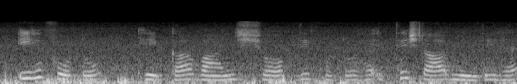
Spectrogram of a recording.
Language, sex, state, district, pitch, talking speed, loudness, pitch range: Punjabi, female, Punjab, Pathankot, 210 Hz, 140 wpm, -17 LUFS, 205-220 Hz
